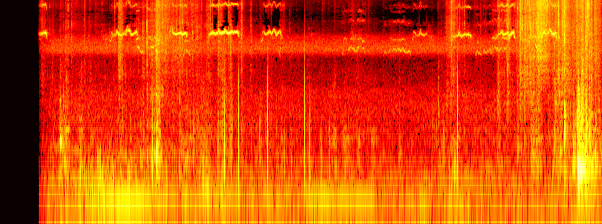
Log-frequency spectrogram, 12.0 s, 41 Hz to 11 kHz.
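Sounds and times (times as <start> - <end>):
high wavering squeaks: 2.2 - 5.7.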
